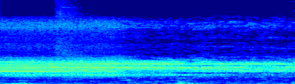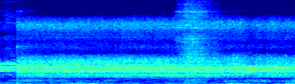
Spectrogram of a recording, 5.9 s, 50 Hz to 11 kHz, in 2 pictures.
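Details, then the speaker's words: Common rail pressure relief valve bench-tested on a rail rig, should open at about 1700 bar: steady high hiss with no engine running as diesel escapes at roughly 500 bar; faulty leaking PRV causing no-start. "लेकिन जब भी खराब हो जाता है तो सौ-दो सौ बार पर ही यह खजूर है यहां से डीजल बहने लगता है"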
